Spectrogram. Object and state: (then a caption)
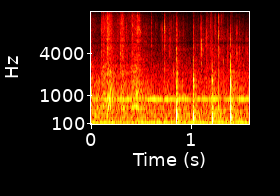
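Baked bagel, hollow (done). A golden brown homemade bagel, just taken from the oven, is tapped four times, giving short, dull, hollow knocks over a faint steady background hum. The hollow sound shows the bagel is baked through.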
